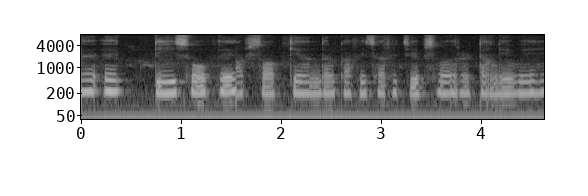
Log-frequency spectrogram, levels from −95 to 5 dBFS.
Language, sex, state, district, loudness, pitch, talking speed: Hindi, female, Bihar, Bhagalpur, -35 LUFS, 205 Hz, 205 wpm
